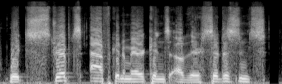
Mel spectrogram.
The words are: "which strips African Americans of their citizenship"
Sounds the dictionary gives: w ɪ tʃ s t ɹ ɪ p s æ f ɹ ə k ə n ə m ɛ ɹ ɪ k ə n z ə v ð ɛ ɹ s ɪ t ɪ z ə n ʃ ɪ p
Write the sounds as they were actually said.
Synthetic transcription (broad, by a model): w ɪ tʃ s t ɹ ɪ p s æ f ɹ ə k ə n ə m ɛ ɹ ɪ k ə n z ə v ð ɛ ɹ s ɪ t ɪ z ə n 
